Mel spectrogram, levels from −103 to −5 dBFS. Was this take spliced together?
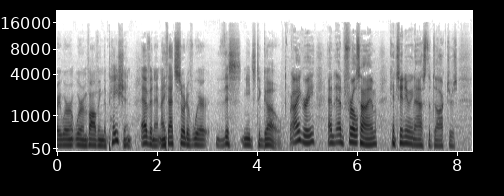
yes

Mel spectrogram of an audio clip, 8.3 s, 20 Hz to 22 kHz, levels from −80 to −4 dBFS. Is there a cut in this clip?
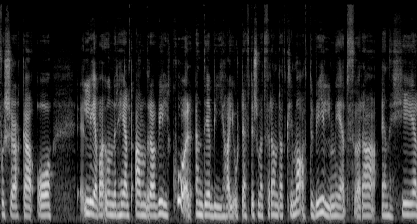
no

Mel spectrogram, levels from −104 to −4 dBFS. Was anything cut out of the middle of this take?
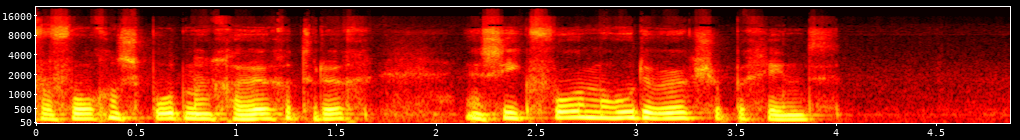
no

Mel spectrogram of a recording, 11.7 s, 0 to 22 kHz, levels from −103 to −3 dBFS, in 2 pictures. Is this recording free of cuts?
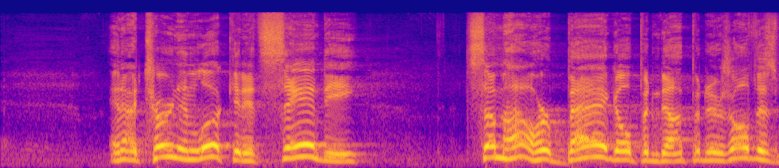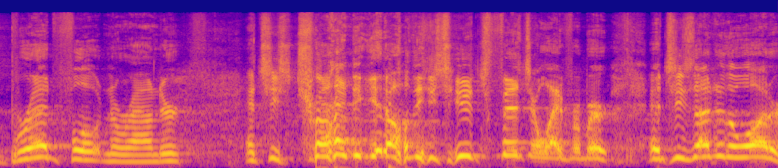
yes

